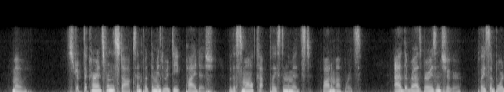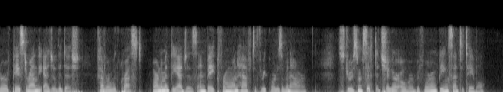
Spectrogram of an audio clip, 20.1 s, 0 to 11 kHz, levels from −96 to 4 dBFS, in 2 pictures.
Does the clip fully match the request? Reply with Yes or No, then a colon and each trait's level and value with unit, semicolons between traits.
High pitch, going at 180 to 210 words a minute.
Yes: high, 205 Hz; average, 190 wpm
